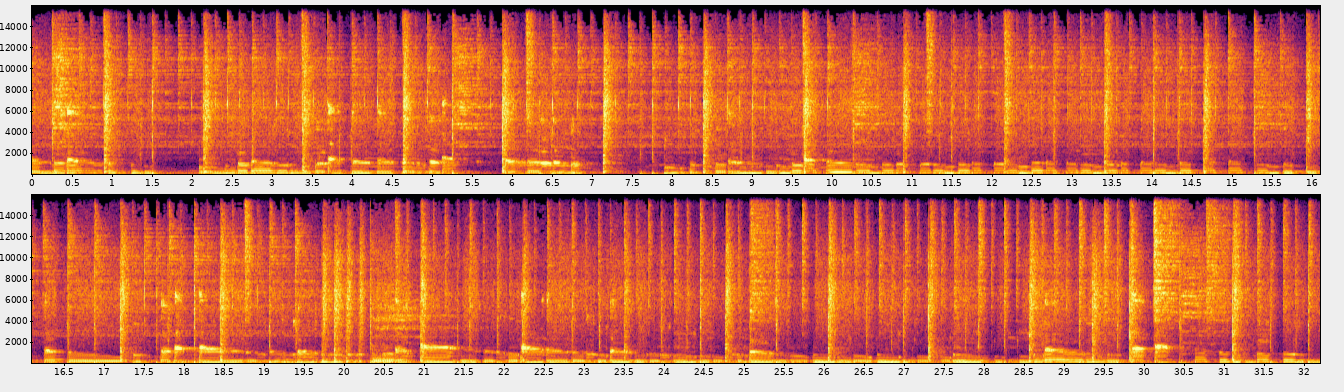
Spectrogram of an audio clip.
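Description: Live rock band playing an instrumental passage: electric guitar lines over a repeating bass guitar line and a steady drum-kit beat, without vocals.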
